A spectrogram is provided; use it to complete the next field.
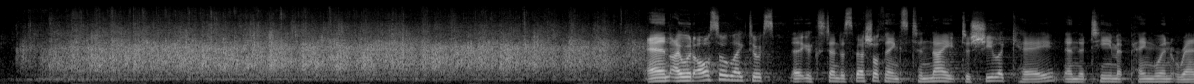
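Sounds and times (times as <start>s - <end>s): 
audience applause: 0.0s - 6.8s
speech: 6.5s - 11.9s.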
